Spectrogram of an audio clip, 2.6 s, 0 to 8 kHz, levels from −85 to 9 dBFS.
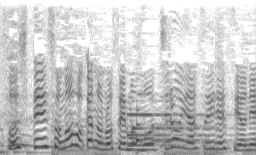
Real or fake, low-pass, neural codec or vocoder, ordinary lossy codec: real; none; none; none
